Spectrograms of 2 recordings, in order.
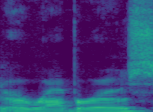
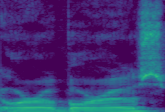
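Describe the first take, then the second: First: It is pronounced the game's way, sounding threatening. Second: It is pronounced in the Greek way. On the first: "they pronounce it Ouroboros in uh, in Bravely Default, and it just sounds so much more threatening" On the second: "in Greek that's supposed to be Ouroboros"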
